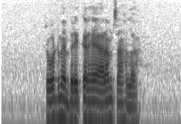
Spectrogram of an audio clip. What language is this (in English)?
Dhatki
